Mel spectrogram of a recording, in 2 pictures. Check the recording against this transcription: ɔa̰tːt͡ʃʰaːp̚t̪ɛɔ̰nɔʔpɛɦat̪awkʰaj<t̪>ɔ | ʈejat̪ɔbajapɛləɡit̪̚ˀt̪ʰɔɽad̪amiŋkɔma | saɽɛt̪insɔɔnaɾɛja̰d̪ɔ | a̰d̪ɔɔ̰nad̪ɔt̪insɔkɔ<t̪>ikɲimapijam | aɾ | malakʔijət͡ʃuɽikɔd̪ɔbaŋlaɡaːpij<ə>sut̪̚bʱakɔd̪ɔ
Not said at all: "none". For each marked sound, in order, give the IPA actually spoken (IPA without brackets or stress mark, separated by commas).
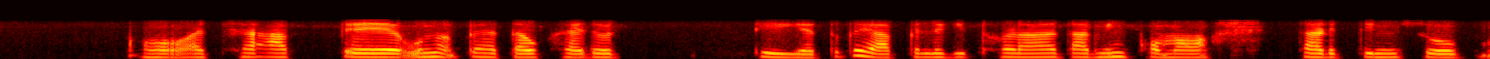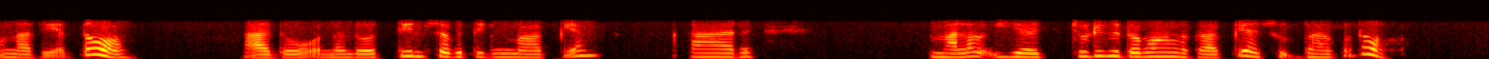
d̪, t̪, a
